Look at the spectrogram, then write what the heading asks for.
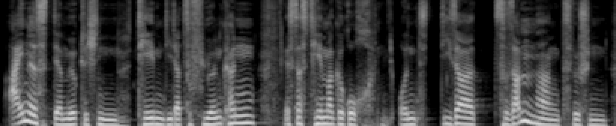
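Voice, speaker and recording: A man hosting an audio interview show. His voice sits at a middle pitch, and he leads the conversation in a friendly, chatty way. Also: a little mellow. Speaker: podcast host.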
